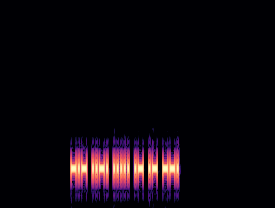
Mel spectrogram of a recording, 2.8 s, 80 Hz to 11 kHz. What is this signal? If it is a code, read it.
Morse code, heard as a keyed tone, about 69 wpm, 700 Hz. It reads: KF5AAG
